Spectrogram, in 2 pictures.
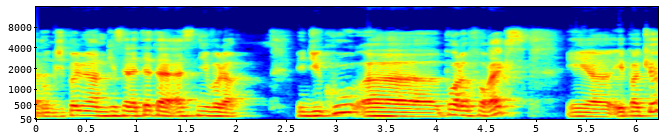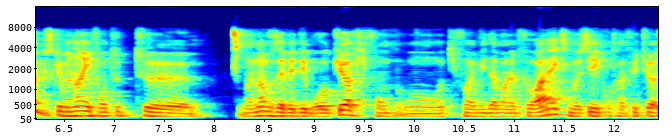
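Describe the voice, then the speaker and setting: Hesitant man in a roomy lo-fi recording. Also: mid-range voice. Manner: hesitant, many fillers and restarts. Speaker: trading channel host. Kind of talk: casual explainer vlog. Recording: roomy, dull lo-fi sound.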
